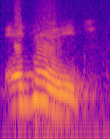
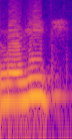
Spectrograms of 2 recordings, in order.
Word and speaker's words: Nedich: Es Nedich, porque lleva un acento en la E. Pero Nedich también, porque es un apellido croata, y bueno, acá lo argentinizamos, ¿no?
